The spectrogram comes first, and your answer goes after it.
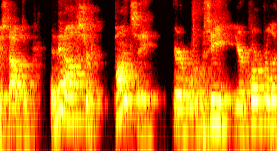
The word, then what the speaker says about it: Pon: And officer Pon, is that how you pronounce his name? Pony. Pon.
